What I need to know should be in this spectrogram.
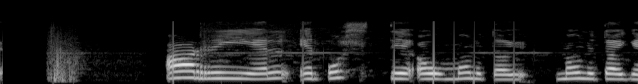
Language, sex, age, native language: Icelandic, male, 11, Icelandic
